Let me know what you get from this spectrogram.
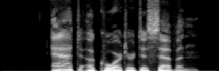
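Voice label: "at a quarter to seven", English, male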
